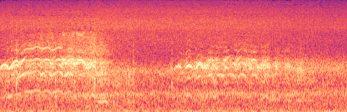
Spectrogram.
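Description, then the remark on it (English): A horse, one of a team hitched to a light sled during a storm, whinnies loudly in one long, quavering neigh that wavers in pitch, with no voices. “hitched a team of horses to a light sled and started after the children to bring them home.”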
